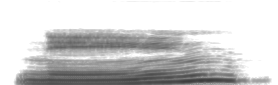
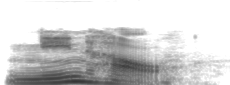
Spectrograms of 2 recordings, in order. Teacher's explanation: Nin, or the formal, respectful way of saying you, is pronounced with a mid-rising tone, or the second tone.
